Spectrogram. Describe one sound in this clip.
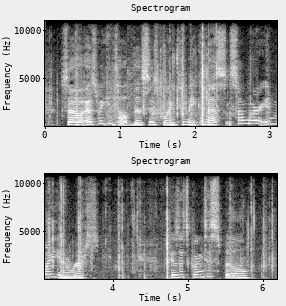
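Plastic packaging crinkles in someone's hands.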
